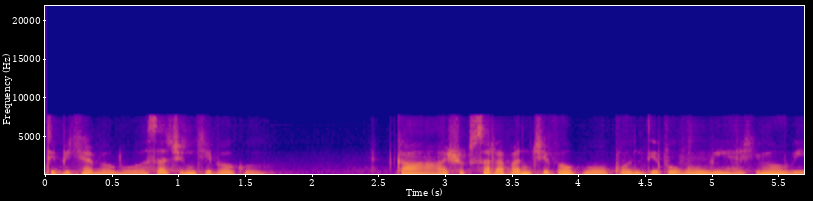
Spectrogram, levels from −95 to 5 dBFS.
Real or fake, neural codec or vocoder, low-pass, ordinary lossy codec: fake; codec, 16 kHz, about 1 kbps, DyCAST, with the encoder's durations; none; none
